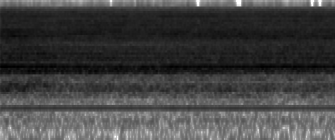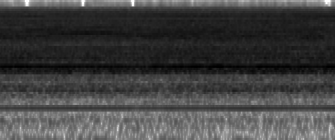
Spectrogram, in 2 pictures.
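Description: A dryer blows on wet white chalk paste spread over a stencil craft, giving a steady, continuous whirring hum with a thin tonal whine from start to finish and no voices.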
